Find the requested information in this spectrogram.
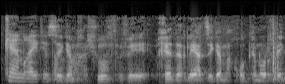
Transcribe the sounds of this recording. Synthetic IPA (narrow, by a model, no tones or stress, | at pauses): kenʁait̪iozaeɡamχaʃuvveχed̪eʁlejat̪zeɡamaχokhanoɾveɡ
